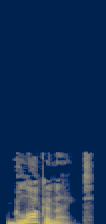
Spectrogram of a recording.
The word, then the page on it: glauconite: British English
